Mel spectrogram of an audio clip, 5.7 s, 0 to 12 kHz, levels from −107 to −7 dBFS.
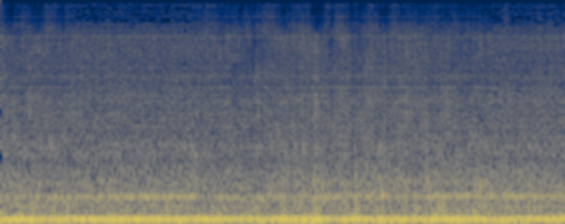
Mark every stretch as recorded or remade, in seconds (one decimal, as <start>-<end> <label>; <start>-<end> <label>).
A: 0.0-0.7 remade; 0.7-1.9 recorded; 1.9-4.9 remade; 4.9-5.7 recorded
